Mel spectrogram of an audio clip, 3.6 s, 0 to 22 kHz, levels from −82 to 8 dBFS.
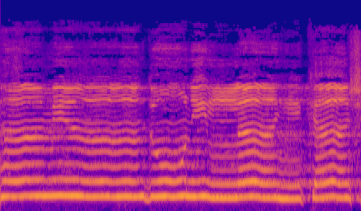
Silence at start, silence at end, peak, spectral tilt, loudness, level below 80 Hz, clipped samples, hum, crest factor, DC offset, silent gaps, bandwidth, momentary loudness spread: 0 s; 0 s; -2 dBFS; -2 dB/octave; -15 LUFS; -64 dBFS; under 0.1%; none; 14 dB; under 0.1%; none; 14 kHz; 4 LU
